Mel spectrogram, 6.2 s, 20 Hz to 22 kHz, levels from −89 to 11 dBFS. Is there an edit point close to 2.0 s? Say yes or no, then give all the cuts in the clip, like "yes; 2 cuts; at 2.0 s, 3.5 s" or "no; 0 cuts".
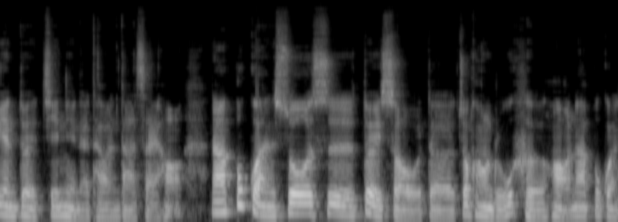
no; 0 cuts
